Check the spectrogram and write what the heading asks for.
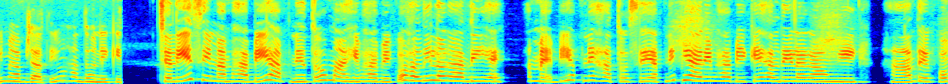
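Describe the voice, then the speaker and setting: An eager, chatty young sister-in-law in a homemade doll story, as a woman plays her. She talks in a cheerful rush. Her voice is very high-pitched. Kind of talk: doll story role-play.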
